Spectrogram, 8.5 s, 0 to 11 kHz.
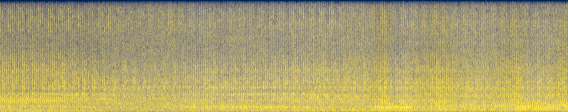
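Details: VW T4 2.5 TDI (ACV engine) diesel idling: fast, fairly regular light ticking about three to four per second, going away when a little throttle is given; ticking noise at idle, source unclear.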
